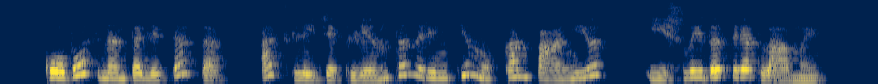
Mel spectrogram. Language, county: Lithuanian, Šiauliai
